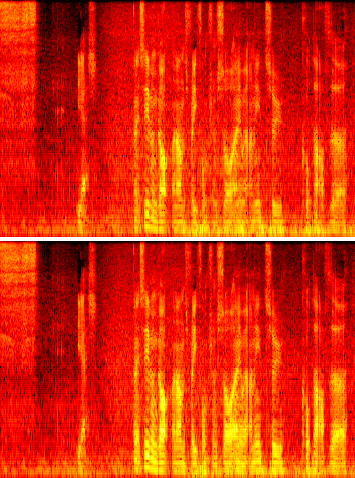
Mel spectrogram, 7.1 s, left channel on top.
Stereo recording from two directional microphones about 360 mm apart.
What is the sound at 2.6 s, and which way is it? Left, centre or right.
Speech, centre.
